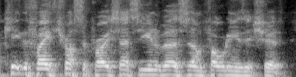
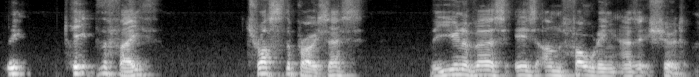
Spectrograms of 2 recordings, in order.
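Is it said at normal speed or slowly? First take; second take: normal speed; slowly. First: It is said at normal speed. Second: It is said more slowly.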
